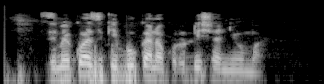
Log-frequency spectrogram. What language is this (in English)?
Swahili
